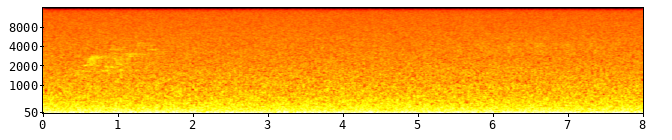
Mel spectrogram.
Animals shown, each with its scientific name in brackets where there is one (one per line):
Swainson's Thrush (Catharus ustulatus)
